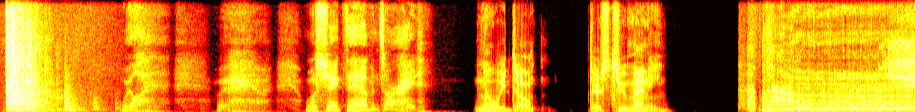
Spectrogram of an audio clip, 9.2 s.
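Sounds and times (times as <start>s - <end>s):
door slamming shut against a horde of demons: 0.0s - 1.1s
soft knocks and thumps: 0.0s - 1.2s
speech: 1.2s - 6.8s, 7.4s - 9.0s.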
